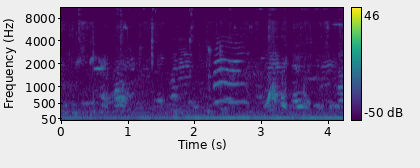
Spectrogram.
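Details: A talking African grey parrot at a zoo, which earlier said "hello", whistled and said "come on", gives short, speech-like phrases with clear, high voiced syllables over human chatter and a steady low hum.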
